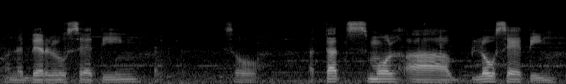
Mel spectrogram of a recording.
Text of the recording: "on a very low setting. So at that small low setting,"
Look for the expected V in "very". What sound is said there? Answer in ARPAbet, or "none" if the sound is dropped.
B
